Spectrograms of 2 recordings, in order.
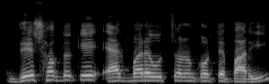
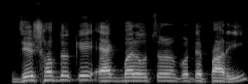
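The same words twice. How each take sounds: The two takes are said the same way.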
